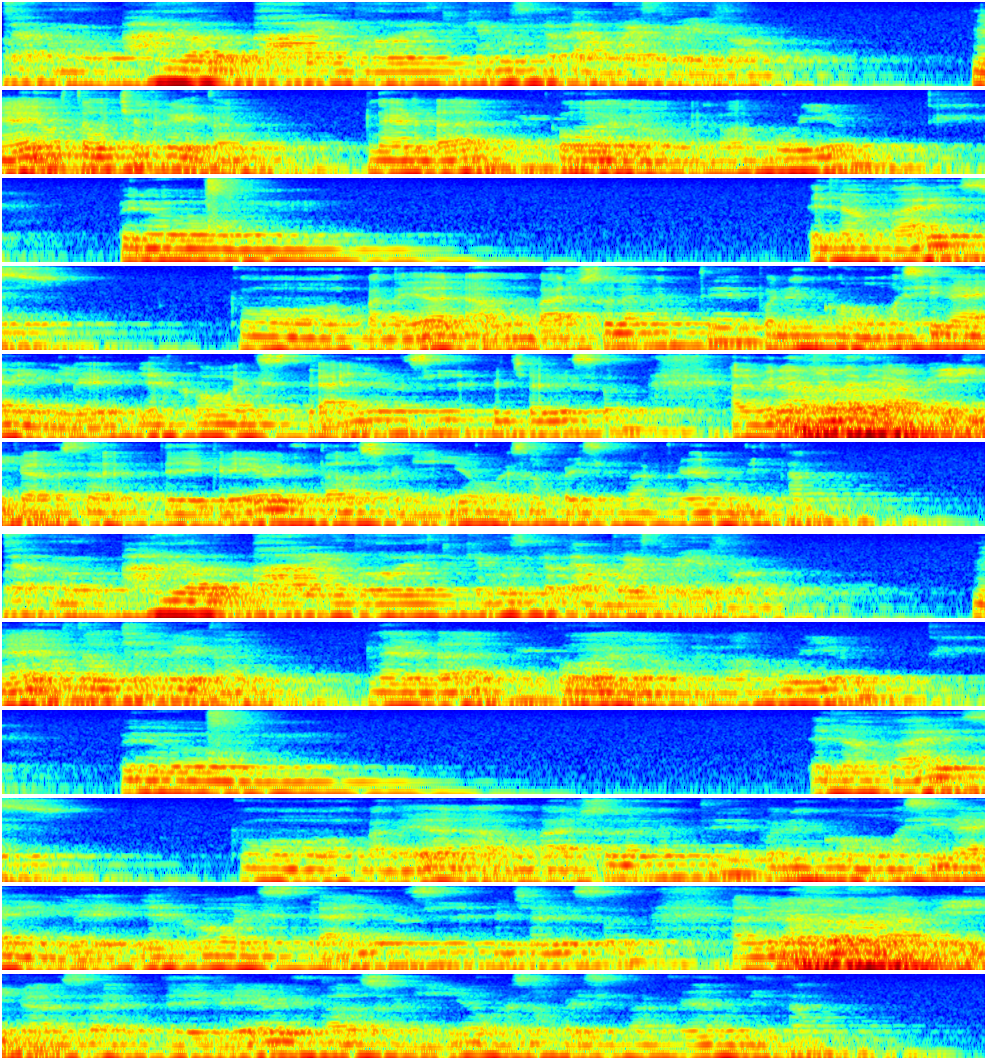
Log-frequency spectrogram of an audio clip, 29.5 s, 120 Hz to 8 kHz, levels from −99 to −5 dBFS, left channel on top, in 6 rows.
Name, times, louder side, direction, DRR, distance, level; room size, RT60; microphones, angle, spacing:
voice 1, 0.0-3.8 7.7-8.2 23.6-24.1, equal, 15° right, -7 dB, 0.9 m, -23 dB
voice 2, 4.8-6.3 6.7-9.2 9.5-9.7 10.4-11.7 13.9-15.0 15.9-28.6, left 1 dB, 70° left, 2 dB, 0.4 m, -26 dB
2.5 x 2.1 x 3.6 m, 1.3 s
head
